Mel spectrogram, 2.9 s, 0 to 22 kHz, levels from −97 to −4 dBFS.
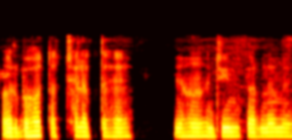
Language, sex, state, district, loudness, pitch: Hindi, male, Bihar, Lakhisarai, -22 LUFS, 120 Hz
